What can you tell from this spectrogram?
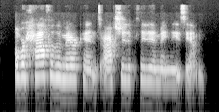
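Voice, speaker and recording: Over a quiet background, a woman talks at a very fast pace. Her pitch is fairly high, with ordinary variation. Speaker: wellness coach. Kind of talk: webinar presentation.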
